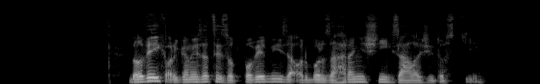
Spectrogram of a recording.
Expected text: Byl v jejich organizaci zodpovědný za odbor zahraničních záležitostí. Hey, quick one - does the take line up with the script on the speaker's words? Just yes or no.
yes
